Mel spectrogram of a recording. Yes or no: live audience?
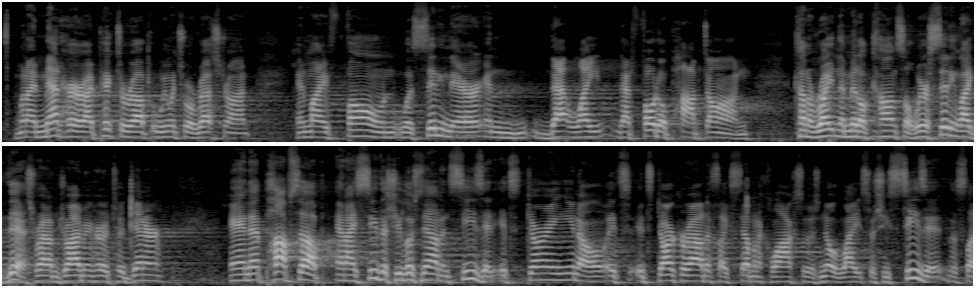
yes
